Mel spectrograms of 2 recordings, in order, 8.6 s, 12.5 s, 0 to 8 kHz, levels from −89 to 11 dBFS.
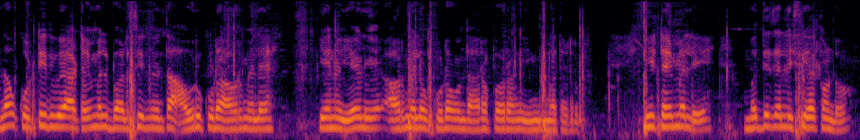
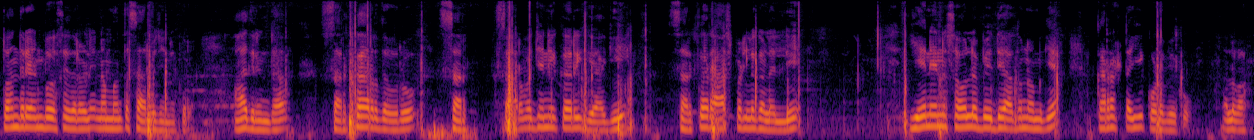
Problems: background sounds at intervals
